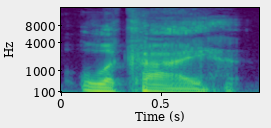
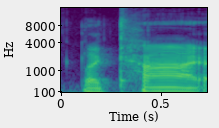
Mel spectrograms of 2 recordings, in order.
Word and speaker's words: Lakai: James's last name is pronounced Lakai. Lakai. Oh, like Lagai. Like Lagai, but with a C.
